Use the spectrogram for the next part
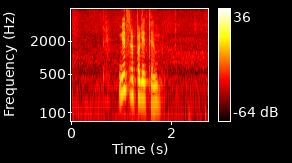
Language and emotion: Russian, neutral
